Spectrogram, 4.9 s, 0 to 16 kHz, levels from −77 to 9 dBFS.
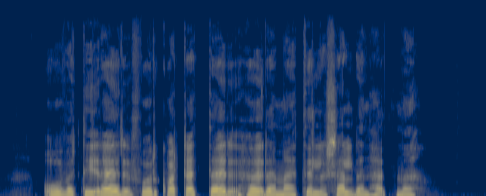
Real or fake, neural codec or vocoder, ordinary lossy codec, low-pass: real; none; AAC, 64 kbps; 14.4 kHz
